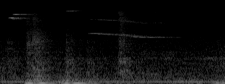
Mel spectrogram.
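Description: Faint rustling and soft handling bumps, a few brief ones in the first second, over a low steady hum.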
